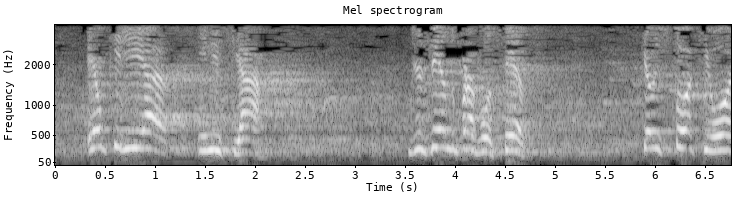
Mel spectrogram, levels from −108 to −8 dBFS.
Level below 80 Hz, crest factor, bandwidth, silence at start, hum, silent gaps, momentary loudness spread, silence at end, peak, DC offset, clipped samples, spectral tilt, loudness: -68 dBFS; 14 dB; 4 kHz; 0 s; none; none; 19 LU; 0 s; -8 dBFS; under 0.1%; under 0.1%; -8.5 dB/octave; -22 LUFS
